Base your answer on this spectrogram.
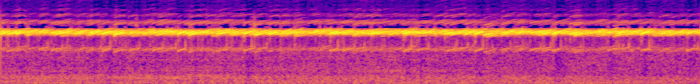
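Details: Early-year frog pond at night full of spring peepers, their bright high-pitched peeps piling on top of one another into a continuous, even, jingling chorus with no pauses.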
